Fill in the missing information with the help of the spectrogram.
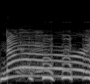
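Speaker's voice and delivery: hammed-up Australian accent. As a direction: squeal it like an Aussie saying no. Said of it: "N A R. That's how they".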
